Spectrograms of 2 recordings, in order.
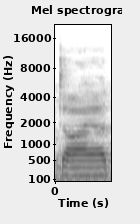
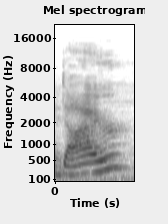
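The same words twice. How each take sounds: First: It is said in an Australian accent. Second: It is said in an American accent.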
